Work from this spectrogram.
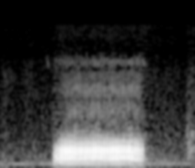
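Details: Sleeping French Bulldog on a couch giving a single rattling snore, about one second of fast buzzy pulses on the in-breath, in a quiet room.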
